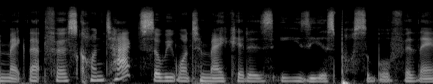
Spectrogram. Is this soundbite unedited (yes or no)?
yes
